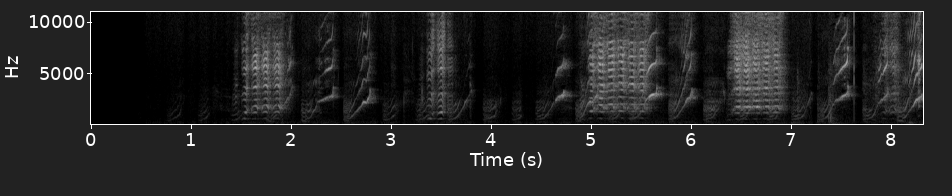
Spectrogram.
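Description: A baby goat bleats four times, each a loud, wavering call about half a second long. A guinea pig's short, high rising squeaks chatter in the gaps between the bleats.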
